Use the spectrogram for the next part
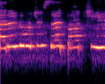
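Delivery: very high-pitched gushing; retold excited squeal. Granddaughter admitting it to grandma, excited squeal. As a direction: gush it up high, close to laughing.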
